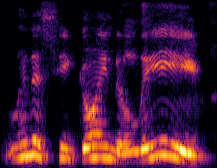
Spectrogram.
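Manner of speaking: put-on high, slow little-girl whine; bratty kid voice. Daughter interrupting the adults at dinner, high slow childish whine. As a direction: play the rude daughter, drawn out. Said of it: "She's like".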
